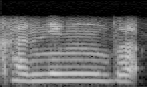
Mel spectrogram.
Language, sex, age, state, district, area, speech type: Manipuri, female, 18-30, Manipur, Churachandpur, rural, conversation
